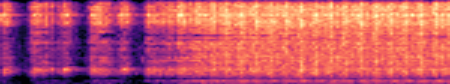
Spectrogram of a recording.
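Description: Domestic sewing machine starting up about a second in after a few light clicks, then running steadily at speed. It is sewing a long straight gathering stitch at its longest stitch length along a tulle ruffle strip.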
